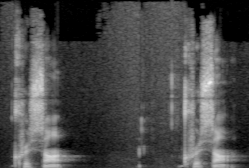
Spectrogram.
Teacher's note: end the te is a stop te we don't say croissant we put the tongue up and stop the air for that tea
